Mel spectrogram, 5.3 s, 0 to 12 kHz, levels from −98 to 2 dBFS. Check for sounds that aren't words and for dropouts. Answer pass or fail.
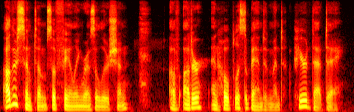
fail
